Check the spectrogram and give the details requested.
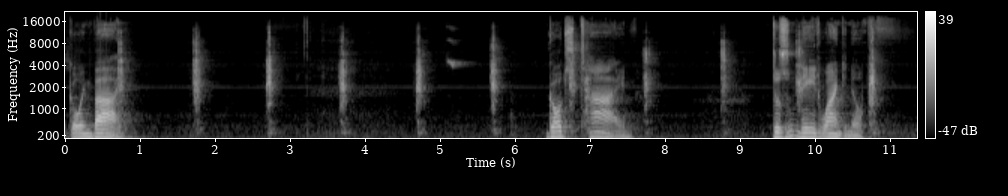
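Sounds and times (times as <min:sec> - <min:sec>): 
speech: 0:00.0 - 0:00.9, 0:06.4 - 0:07.6, 0:09.4 - 0:10.8
faint hum: 0:00.0 - 0:11.3
clock ticking: 0:00.6 - 0:00.9, 0:01.6 - 0:02.0, 0:02.6 - 0:02.9, 0:03.6 - 0:03.9, 0:04.6 - 0:04.9, 0:05.6 - 0:05.9, 0:07.6 - 0:08.0, 0:08.7 - 0:10.9.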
